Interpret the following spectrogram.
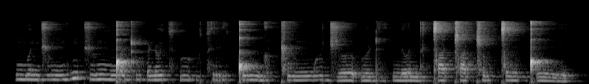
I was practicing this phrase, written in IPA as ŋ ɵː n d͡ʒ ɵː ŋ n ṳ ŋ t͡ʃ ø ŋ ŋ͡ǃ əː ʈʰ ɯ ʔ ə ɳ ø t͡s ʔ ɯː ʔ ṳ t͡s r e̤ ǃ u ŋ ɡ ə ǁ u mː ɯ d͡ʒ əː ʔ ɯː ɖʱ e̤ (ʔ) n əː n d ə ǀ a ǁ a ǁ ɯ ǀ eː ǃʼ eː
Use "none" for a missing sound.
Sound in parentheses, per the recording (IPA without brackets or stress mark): ʔ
